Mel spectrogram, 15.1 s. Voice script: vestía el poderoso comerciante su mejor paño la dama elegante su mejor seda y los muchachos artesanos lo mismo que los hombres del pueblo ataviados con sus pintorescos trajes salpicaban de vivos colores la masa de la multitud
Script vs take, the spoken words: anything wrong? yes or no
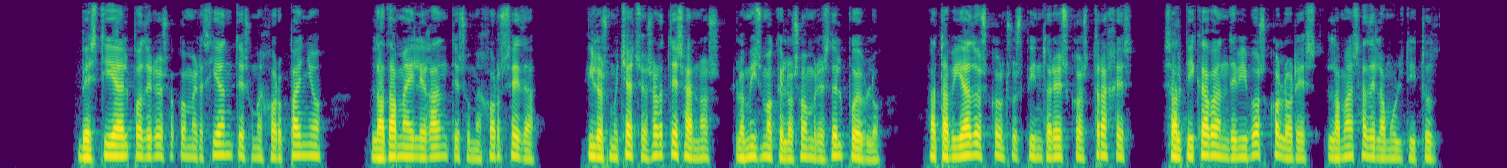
no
